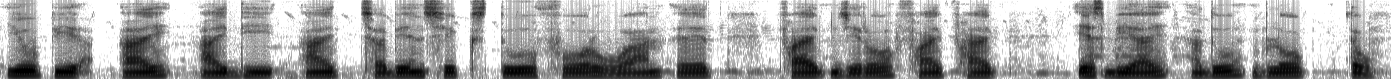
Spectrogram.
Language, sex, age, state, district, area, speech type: Manipuri, male, 30-45, Manipur, Churachandpur, rural, read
